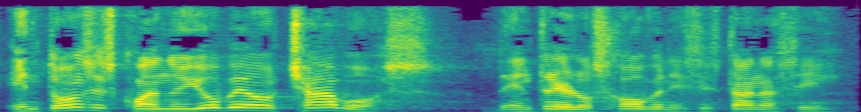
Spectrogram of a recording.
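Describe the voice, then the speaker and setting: A man's voice: on the high side, animated. Brief: male preacher, theatrical, rambling storyteller, dull lo-fi sound with long hall reverb. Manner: self-described long-winded, talks fast and theatrically. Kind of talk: sermon.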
